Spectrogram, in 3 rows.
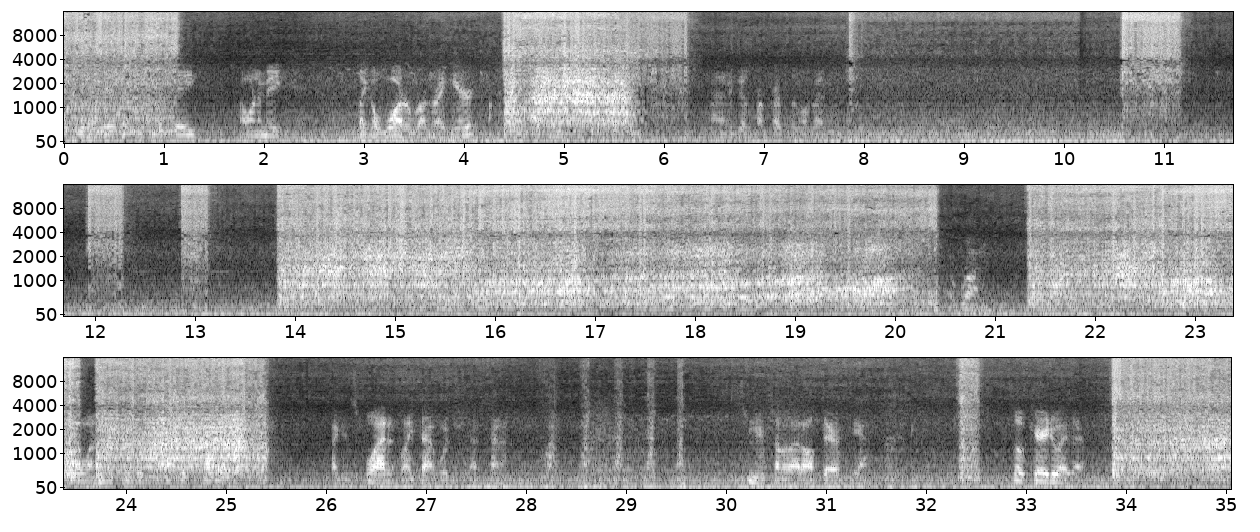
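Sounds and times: paint spray gun hissing: 0.0s - 1.3s, 4.3s - 6.4s, 7.8s - 20.5s, 21.2s - 25.9s, 32.0s - 33.0s, 33.8s - 35.0s.

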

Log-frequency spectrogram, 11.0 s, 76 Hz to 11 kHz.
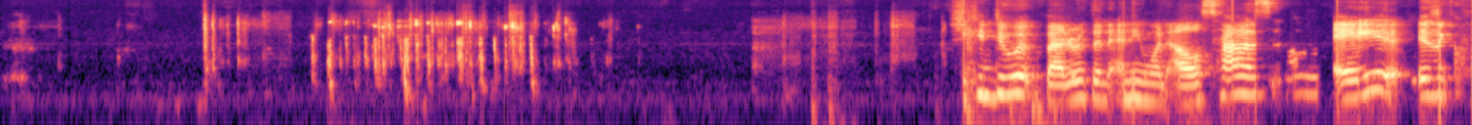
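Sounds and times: typing on computer keyboard: 1.6s - 4.3s.

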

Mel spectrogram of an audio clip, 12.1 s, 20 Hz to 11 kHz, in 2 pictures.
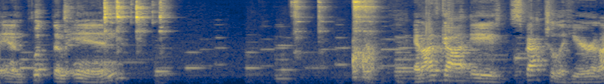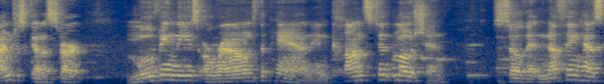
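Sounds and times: glass bowl clinking: 0.6s - 1.8s, 2.9s - 3.9s.

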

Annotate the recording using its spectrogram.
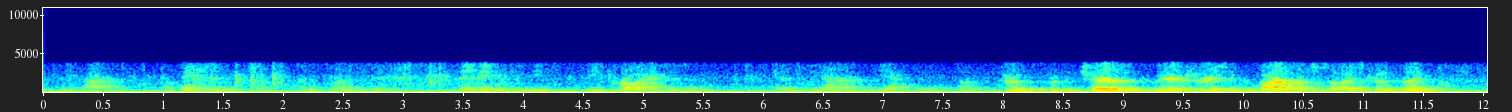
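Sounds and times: electrical hum: 0.0s - 12.0s.

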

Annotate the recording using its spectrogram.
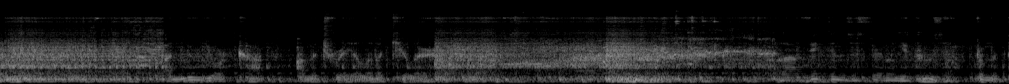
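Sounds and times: film trailer sound effects from tv: 0.0s - 10.0s.

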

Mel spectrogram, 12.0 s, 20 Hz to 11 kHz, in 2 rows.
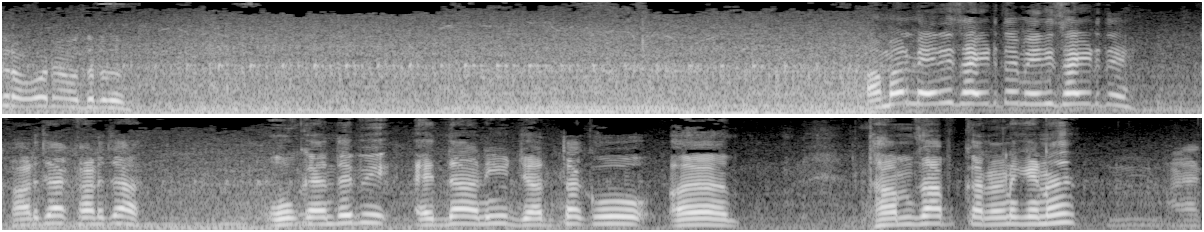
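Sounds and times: engine rumbling at low revs: 0.0s - 12.0s.

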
